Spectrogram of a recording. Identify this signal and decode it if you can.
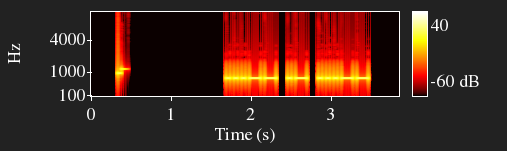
Morse code, heard as a keyed tone, about 25 wpm, 700 Hz. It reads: 3A3
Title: Common Cut Numbers - 3-Digit 25wpm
